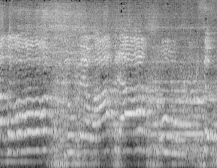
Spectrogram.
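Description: A young girl singing a Portuguese gospel song into a microphone over a recorded instrumental backing track, her voice amplified in a hall.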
